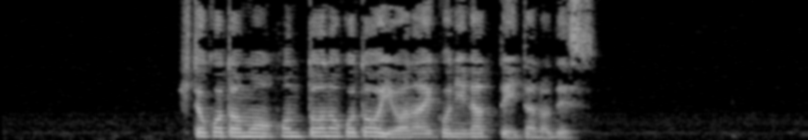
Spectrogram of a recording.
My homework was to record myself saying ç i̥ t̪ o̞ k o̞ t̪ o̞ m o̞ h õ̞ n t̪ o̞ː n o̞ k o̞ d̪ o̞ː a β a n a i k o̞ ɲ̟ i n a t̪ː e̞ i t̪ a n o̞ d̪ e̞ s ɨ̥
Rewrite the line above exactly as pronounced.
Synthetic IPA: ç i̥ t̪ o̞ k o̞ t̪ o̞ m o̞ h õ̞ n t̪ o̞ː n o̞ k o̞ t̪ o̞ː i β a n a i k o̞ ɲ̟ i n a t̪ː e̞ i t̪ a n o̞ d̪ e̞ s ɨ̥

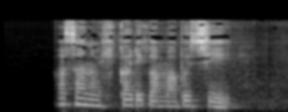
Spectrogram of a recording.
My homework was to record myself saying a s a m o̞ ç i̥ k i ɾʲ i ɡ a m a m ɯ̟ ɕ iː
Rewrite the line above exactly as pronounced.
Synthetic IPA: a s a n o̞ ç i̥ k a ɾʲ i ɡ a m a b ɯ̟ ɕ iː

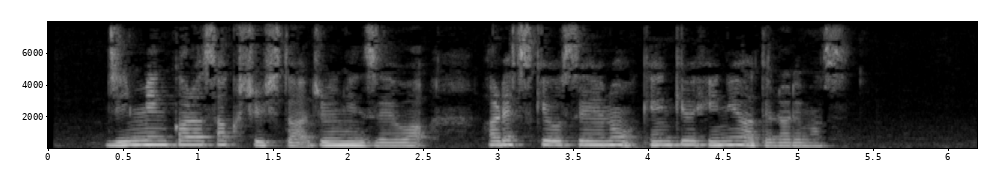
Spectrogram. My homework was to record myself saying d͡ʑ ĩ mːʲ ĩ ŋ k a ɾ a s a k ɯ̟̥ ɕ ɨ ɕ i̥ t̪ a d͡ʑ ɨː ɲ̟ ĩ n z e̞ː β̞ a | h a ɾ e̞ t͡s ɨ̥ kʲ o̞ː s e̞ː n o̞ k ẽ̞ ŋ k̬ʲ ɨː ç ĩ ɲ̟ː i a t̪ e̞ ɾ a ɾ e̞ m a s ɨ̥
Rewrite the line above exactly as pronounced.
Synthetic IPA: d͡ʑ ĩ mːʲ ĩ ŋ k a ɾ a s a k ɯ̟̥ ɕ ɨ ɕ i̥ t̪ a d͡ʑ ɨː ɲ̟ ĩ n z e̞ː β̞ a | h a ɾ e̞ t͡s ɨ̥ kʲ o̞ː s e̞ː n o̞ k ẽ̞ ŋ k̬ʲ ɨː ç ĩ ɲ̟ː i a t̪ e̞ ɾ a ɾ e̞ m a s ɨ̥

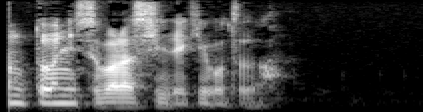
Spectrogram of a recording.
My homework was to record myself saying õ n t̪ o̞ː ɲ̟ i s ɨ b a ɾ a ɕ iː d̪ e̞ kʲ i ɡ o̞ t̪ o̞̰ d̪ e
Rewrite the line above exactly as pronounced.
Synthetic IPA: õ n t̪ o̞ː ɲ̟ i s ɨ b a ɾ a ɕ iː d̪ e̞ kʲ i ɡ o̞ t̪ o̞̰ d̪ a

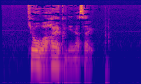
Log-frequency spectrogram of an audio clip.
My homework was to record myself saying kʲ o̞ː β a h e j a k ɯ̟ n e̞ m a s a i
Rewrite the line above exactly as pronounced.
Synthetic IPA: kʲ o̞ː β a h a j a k ɯ̟ n e̞ n a s a i

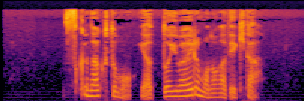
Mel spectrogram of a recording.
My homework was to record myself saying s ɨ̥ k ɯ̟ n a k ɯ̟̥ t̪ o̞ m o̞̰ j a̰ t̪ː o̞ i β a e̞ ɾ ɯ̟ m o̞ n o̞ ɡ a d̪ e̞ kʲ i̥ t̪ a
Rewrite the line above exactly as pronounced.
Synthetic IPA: s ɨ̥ k ɯ̟ n a k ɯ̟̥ t̪ o̞ m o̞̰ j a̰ t̪ː o̞ i β a e̞ ɾ ɯ̟ m o̞ n o̞ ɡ a d̪ e̞ kʲ i̥ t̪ a

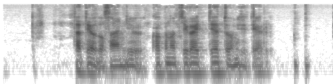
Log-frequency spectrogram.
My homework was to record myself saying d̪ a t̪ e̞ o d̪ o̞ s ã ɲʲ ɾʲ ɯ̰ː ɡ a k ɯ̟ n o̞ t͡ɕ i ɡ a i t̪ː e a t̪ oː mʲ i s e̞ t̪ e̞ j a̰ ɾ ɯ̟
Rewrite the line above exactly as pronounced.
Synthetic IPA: t̪ a t̪ e̞ o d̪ o̞ s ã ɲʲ ɾʲ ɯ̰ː k a k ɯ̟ n o̞ t͡ɕ i ɡ a i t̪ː e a t̪ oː mʲ i s e̞ t̪ e̞ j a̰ ɾ ɯ̟

